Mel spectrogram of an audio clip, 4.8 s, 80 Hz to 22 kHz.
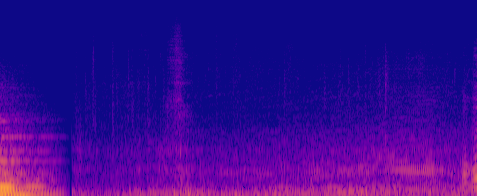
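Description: A Japanese-market V6 executive sedan of about 320 horsepower accelerating hard, heard from inside the car. A loud low burst of engine noise opens and then cuts off sharply, and a steady engine drone and road rumble follow.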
